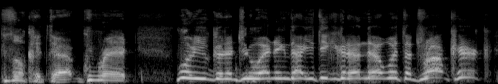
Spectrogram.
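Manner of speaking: very high, loud ringside commentator yelling. Retelling wrestling commentary, imitating Moxley yelling. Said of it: "He was just yelling the whole fucking time".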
